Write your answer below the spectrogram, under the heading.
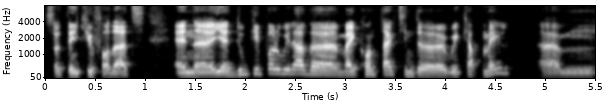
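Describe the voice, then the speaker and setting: A man's fairly high voice with a French accent at a moderate pace, dry and close with no echo, over a quiet background. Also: ordinary pitch variation. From France. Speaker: AI company representative. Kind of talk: webinar Q&A. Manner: hesitant, many fillers.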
